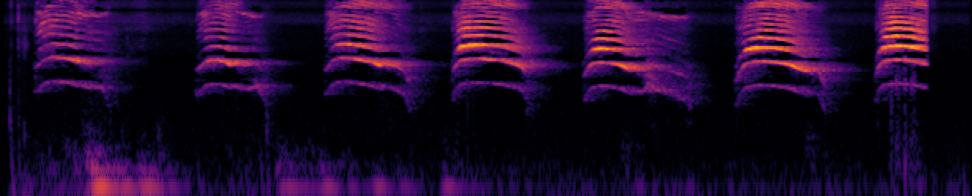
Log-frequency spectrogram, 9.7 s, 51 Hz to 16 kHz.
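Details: Kittens meeting a newly adopted ginger kitten indoors give high, arched meows, seven clear calls roughly every 1.3 seconds, each bright and harmonic-rich, with a brief low thump near the start.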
